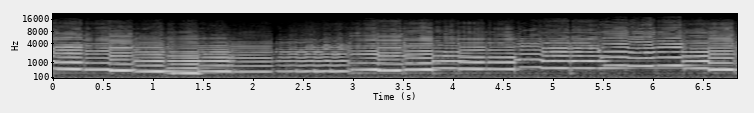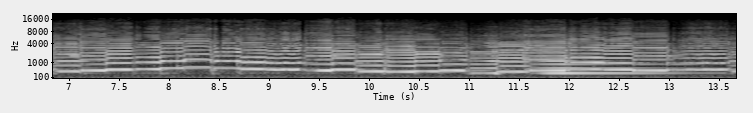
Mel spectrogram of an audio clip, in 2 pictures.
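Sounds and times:
classical solo violin piece: 0:00.0 - 0:13.6.

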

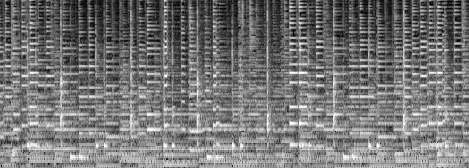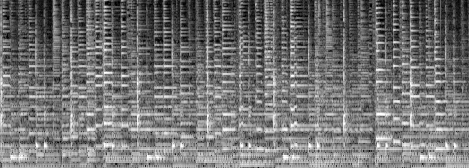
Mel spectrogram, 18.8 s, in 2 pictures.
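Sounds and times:
flamenco band playing rumba: 0:00.0 - 0:18.7.

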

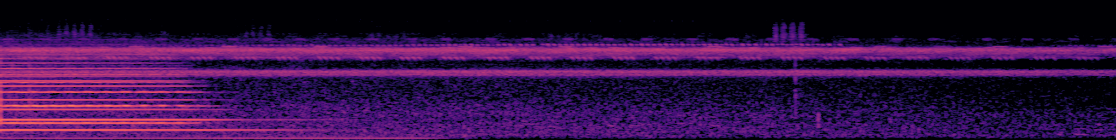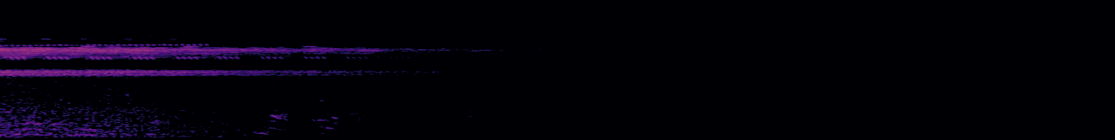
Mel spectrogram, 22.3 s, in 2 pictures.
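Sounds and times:
violin solo: 0:00.0 - 0:03.0.

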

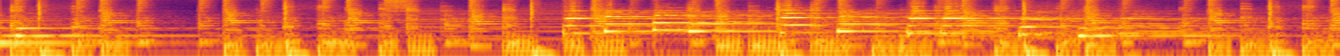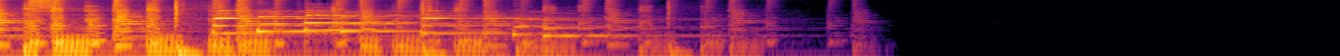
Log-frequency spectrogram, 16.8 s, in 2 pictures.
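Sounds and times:
swing music: 0:00.0 - 0:13.2.

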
